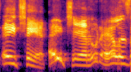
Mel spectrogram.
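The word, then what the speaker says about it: Achane: Ashane? No, it's Achan.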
